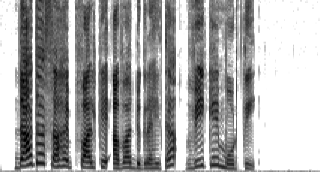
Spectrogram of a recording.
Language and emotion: Telugu, neutral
